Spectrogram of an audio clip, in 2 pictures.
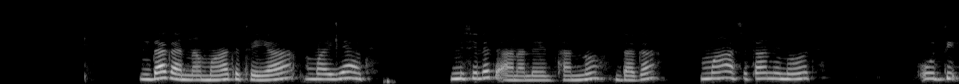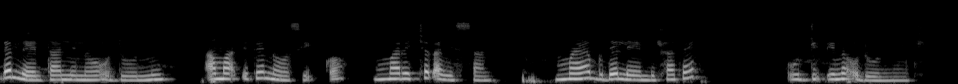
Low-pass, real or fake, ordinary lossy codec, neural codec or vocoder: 7.2 kHz; real; AAC, 48 kbps; none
